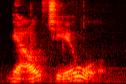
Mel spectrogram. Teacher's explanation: in the first 2 words, the 3 tone is more likely to be transferred to tone 2. This is because the inconvenience of pronunciation of 2 continuous 3 tone, so that the first 2 words are transferred into tone 2.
